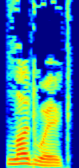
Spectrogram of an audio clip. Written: ludwig

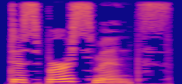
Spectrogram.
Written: disbursement's

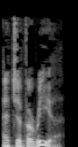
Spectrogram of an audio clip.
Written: echeveria

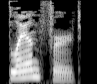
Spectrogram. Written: blanford

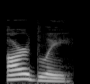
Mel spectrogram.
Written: ardley

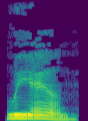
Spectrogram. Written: leann

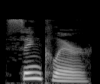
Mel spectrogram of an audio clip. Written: synclair

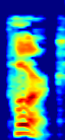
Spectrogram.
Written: pork

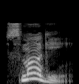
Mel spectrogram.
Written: smoggy

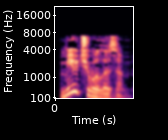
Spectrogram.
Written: mutualism

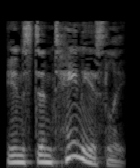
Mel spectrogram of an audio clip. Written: instantaneously

